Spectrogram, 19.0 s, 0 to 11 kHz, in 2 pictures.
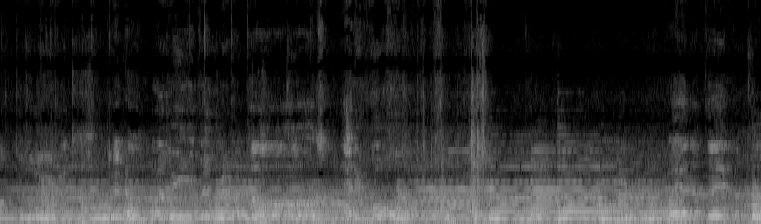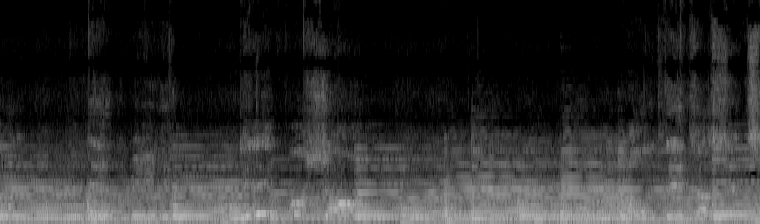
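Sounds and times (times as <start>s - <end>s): man singing: 0.0s - 6.2s, 8.3s - 14.5s, 17.2s - 19.0s
piano playing slow ballad: 0.0s - 19.0s.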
